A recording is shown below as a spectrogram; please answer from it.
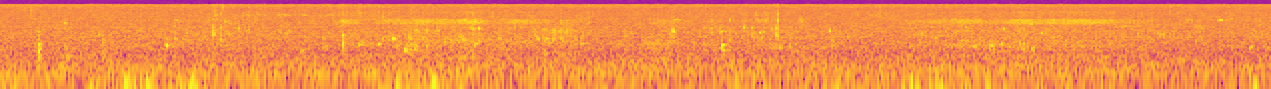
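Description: Faint kayak paddling on calm water: paddle blades dipping, with scattered small drips and splashes as water runs off the blades.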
